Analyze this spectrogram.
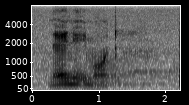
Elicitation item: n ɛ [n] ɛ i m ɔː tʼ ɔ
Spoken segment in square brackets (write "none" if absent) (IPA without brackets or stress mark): ɲ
